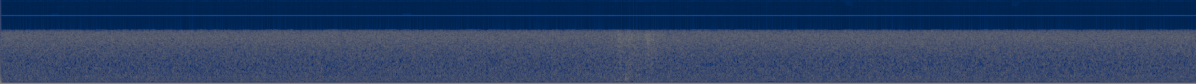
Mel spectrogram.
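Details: Loud continuous hiss of broadband noise, like running water or static, filling the whole recording with no animal sound.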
